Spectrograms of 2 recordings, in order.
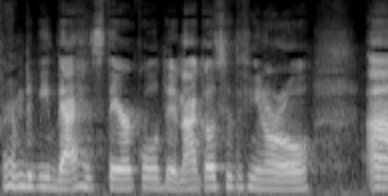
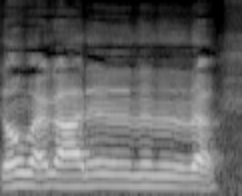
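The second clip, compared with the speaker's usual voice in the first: theatrical put-on hysterical sobbing, words sobbed out. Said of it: "hysterically crying".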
